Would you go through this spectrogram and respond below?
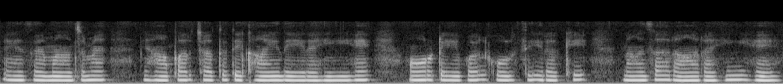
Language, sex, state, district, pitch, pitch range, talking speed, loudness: Hindi, female, Rajasthan, Jaipur, 200 Hz, 190-205 Hz, 140 wpm, -14 LUFS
